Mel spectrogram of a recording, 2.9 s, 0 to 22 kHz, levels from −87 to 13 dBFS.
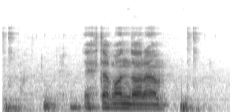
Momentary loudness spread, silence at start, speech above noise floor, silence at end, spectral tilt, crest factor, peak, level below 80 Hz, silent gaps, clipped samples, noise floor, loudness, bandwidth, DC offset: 21 LU; 0.05 s; 31 dB; 0.5 s; -7 dB/octave; 18 dB; 0 dBFS; -44 dBFS; none; under 0.1%; -46 dBFS; -16 LUFS; 9.2 kHz; under 0.1%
